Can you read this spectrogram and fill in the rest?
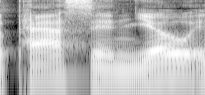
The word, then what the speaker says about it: Kpassagnon: So Passanio is the way that his last name is pronounced.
